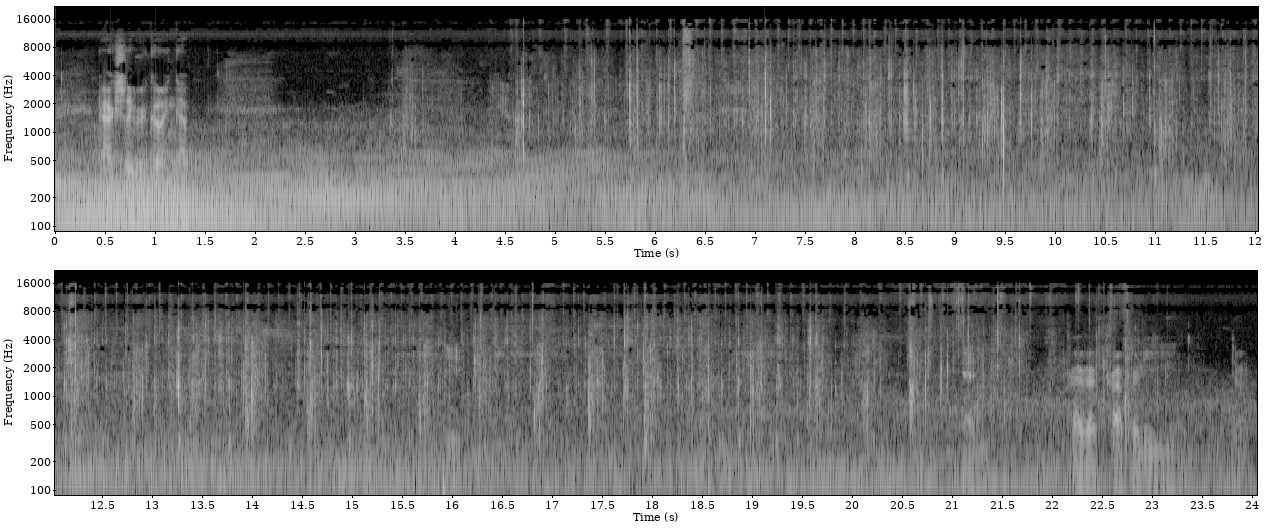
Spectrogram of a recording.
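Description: A low engine drone, loudest in the first second or two and slowly fading. Light, irregular crunches and ticks from a bicycle being walked on a gravel trail run under it.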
